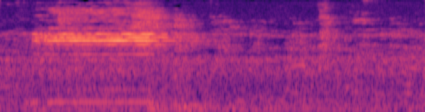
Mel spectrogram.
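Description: Street traffic dominated by a truck's engine running, with a short steady higher tone in roughly the first second.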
